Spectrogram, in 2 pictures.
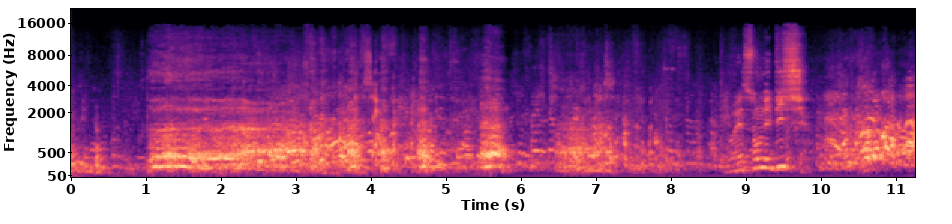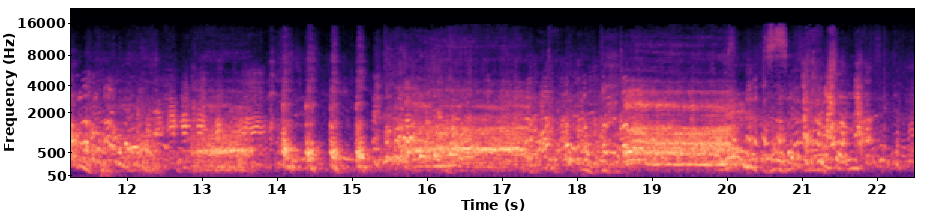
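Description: A man speaks with animation to an audience in an echoing hall.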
